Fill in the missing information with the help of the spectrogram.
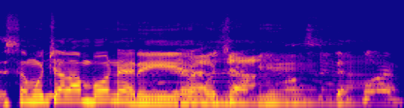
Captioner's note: speaking In Foreign Language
